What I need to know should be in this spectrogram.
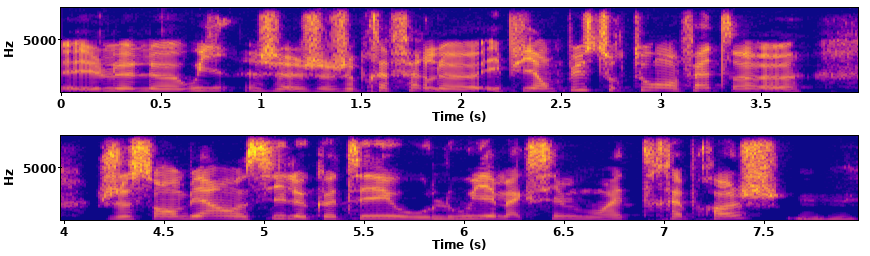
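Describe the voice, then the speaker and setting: The woman's tone is bright and sharp, at a fairly high pitch. She speaks fairly slowly, with fairly even intonation. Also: quiet background. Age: 30s. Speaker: food content creator and blogger. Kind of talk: casual chat.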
